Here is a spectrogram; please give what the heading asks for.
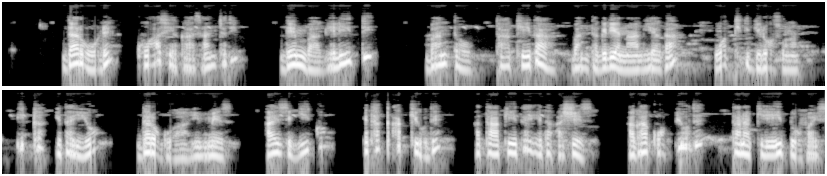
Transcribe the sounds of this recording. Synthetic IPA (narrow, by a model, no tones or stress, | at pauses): d̪ɐɾɔwɔd̪ɛ | kʰʊwaːsɪjɐkaːsɐnt͡ʃːɐt̪ɪ | d̪ɛmbaːɡɛliːd̪ːɪ | bɐnt̪ːɐwt̪aːkʰːiːt̪aːbɐnt̪ːɐɡɪd̪ɪjɐnaːɡɪjaɡaː | wɔt̪ːɪ̥d̪ɪɡɪlo̞ːsɔnɐ | ʔɪkːɐɛt̪ɐjoː | d̪ɐɾɔɡʊʔaːɪmːe̞ːs | hɐjsːɪɡiːkːɔ | ɛt̪ɐkʼɐkːɪjo̞ːd̪ɛ | hɐt̪aːkːiːt̪ɐjɛt̪ɐʔɐʃːe̞ːs | hɐɡaːkʼɔpːɪjoːd̪ɛt̪ɐnɐkeːhipːɛʊfɐ̰js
